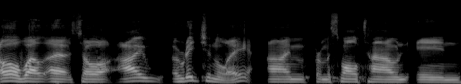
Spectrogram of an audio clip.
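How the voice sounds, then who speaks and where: A man at a medium pitch in a Lancashire accent, with ordinary pitch variation and a fairly slow pace. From northern England, Lancashire. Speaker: actor and voiceover artist. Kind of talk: interview. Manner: halting, many fillers and repeats.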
